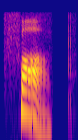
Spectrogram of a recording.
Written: fop

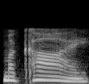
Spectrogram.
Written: MacKaye

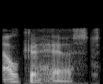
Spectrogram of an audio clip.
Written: alkahest

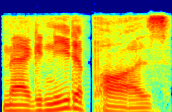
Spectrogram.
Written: magnetopause

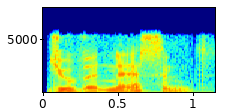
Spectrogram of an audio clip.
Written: juvenescent

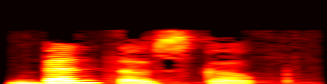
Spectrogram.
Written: benthoscope

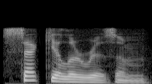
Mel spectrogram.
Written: secularism

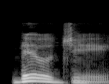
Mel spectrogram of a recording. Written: bilgy

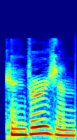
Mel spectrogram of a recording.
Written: conversionary

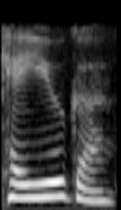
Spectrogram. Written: Cayuga

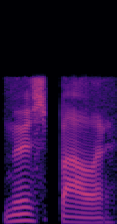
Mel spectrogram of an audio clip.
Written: Mossbauer

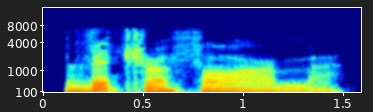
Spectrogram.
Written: vitriform

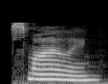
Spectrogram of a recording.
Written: smiling

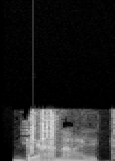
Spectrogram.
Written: Danite

